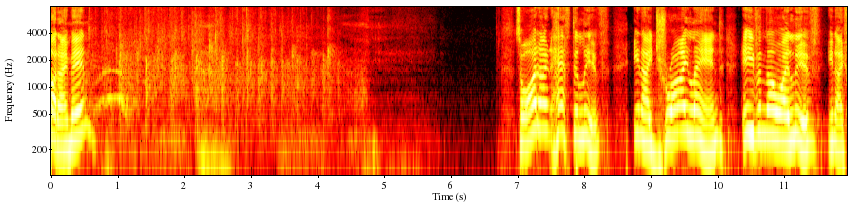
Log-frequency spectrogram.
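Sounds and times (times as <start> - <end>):
speech: 0.0 - 0.7, 7.0 - 11.9
audience clapping: 0.0 - 4.8
person cheering: 0.5 - 1.5.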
